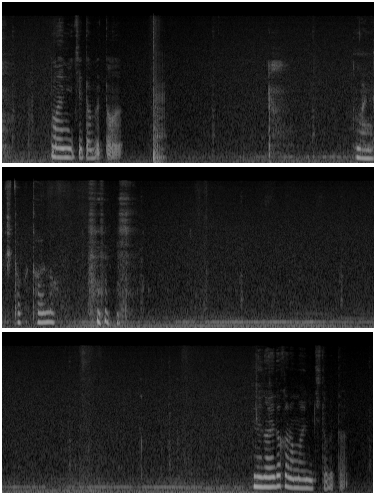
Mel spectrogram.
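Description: A young woman speaks softly and closely into a microphone.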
